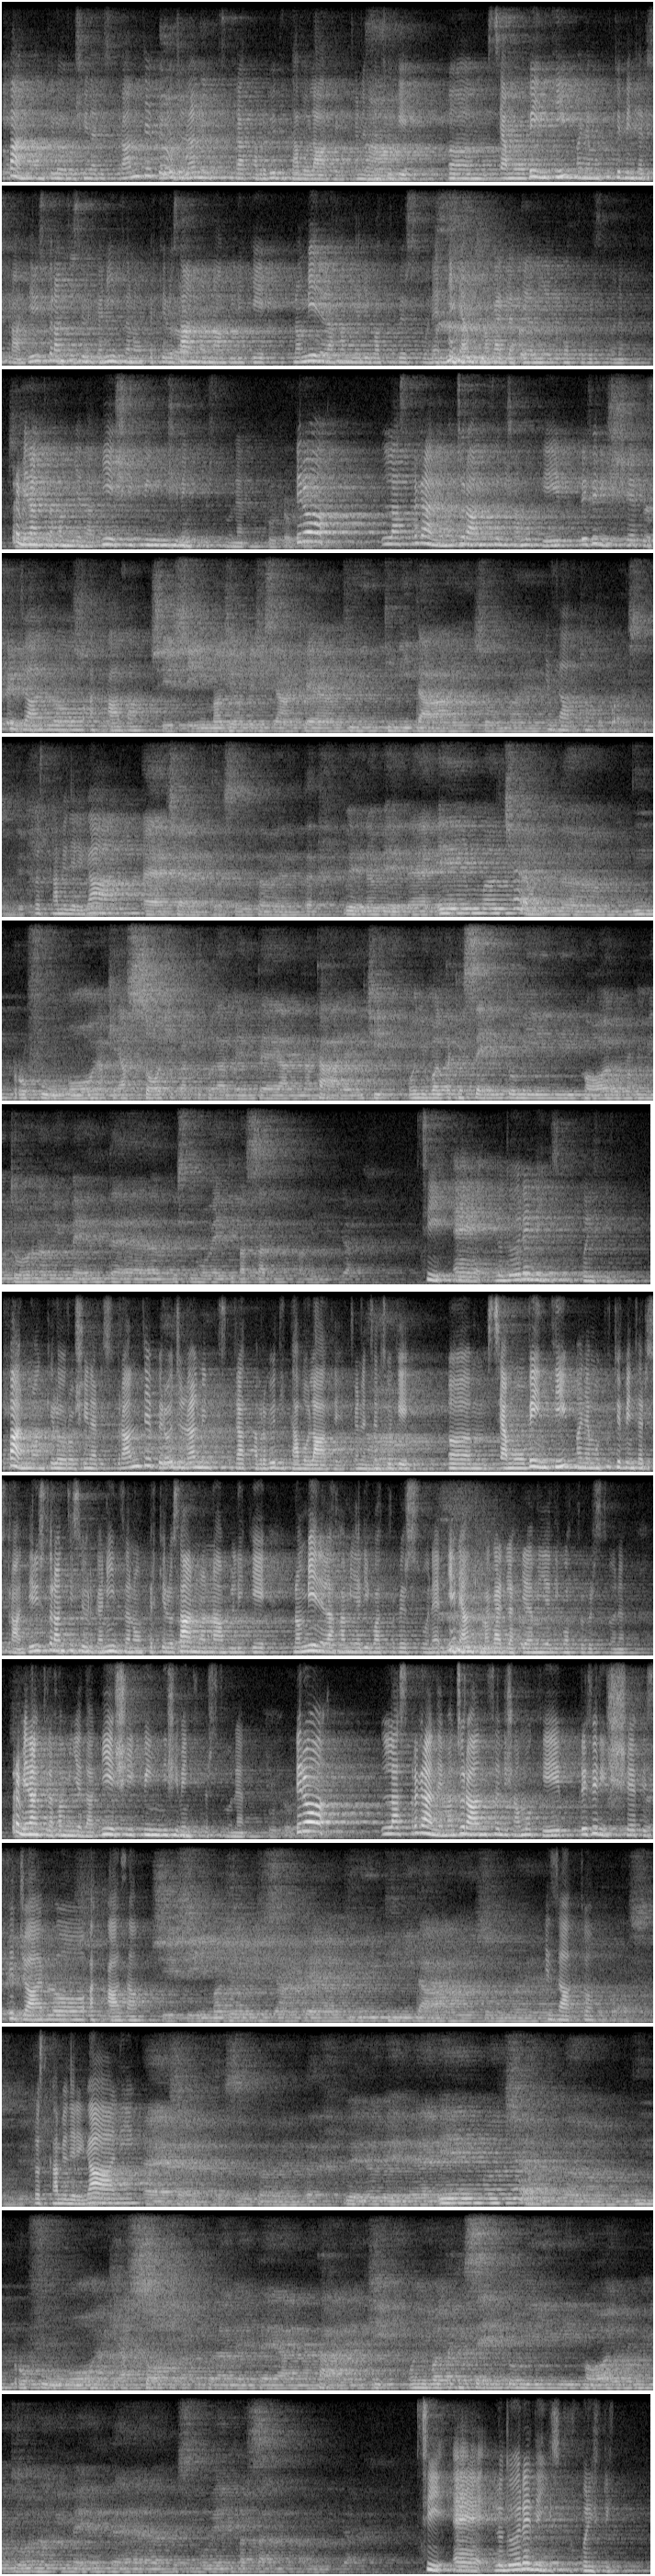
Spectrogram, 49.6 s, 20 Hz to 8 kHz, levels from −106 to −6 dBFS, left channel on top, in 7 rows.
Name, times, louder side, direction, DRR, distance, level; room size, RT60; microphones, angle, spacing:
voice 1, 0.0-2.3 2.5-4.4 4.9-10.0 10.3-13.9 14.3-16.3 16.6-16.8 17.4-17.7 18.3-21.1 21.3-22.8 27.2-27.7 28.7-29.8 47.1-48.6 48.9-49.3, right 4 dB, 45° right, 9 dB, 0.5 m, -29 dB
voice 2, 1.7-2.4 3.9-4.5 4.8-5.2 7.7-8.0 8.9-9.5 11.8-12.4 12.7-12.8 14.3-14.6 16.1-16.2 17.1-17.6 21.2-22.6 22.9-27.5 27.9-28.8 29.2-29.4 29.9-46.4, left 1 dB, 75° left, -2 dB, 0.9 m, -36 dB
11.0 x 10.5 x 4.9 m, 2.7 s
head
